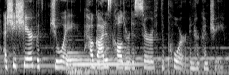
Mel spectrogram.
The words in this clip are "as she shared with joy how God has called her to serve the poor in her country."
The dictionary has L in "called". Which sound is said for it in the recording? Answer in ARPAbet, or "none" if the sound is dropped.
L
